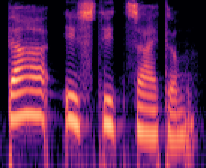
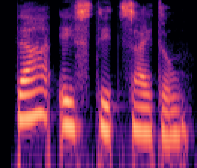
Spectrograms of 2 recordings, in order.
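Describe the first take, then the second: No difference in how they are said.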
